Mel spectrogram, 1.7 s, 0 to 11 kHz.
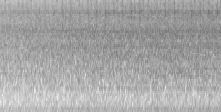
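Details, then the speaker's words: Chevrolet Malibu 305 V8, first start after about 20 years of sitting, running after fuel pump confirmed working; even, steady low idle with regular beat, no stumbles, idling cleanly. "it runs good oh Chevrolet 305 baby fuel pumps working was that the issue all along we don't know"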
